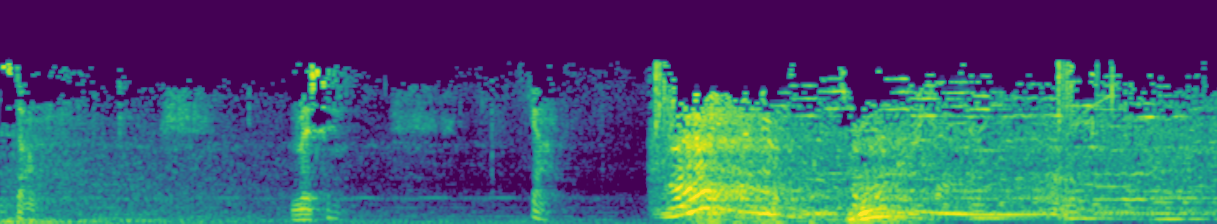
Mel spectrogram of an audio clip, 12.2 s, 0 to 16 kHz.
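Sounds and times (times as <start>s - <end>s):
speech: 2.9s - 3.5s, 5.3s - 5.6s
car engine revving: 6.5s - 12.1s.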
